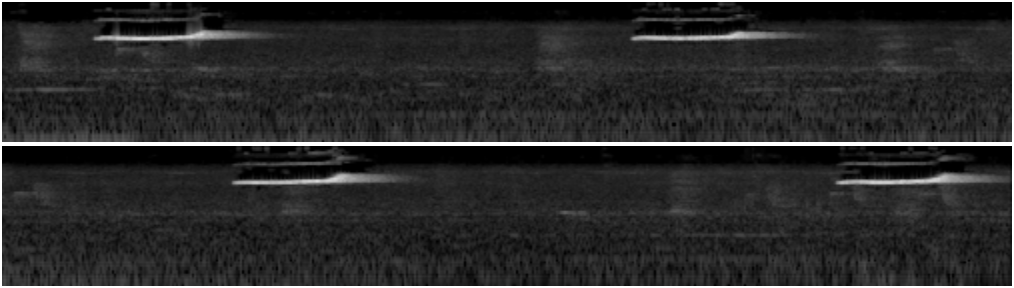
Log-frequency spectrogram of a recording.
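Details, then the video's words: Oriental magpie-robin song: a clear, high whistled note that sweeps upward at its end, given four times at steady intervals of about three seconds, with quiet background between phrases. "വണ്ണാത്തിയുടെ പാട്ട്"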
